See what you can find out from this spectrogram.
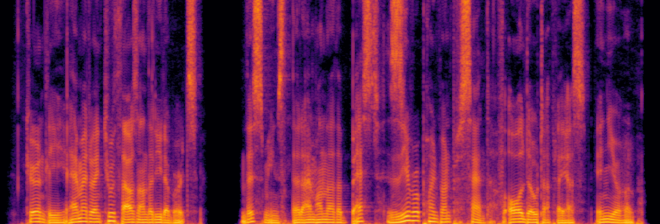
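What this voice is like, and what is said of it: German accent. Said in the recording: “I am a German Immortal Dota 2 player, so please excuse my German accent and German pronunciation.”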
